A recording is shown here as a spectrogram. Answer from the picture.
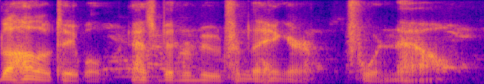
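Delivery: suspenseful, dramatic, suspense-building delivery. Reading a line aloud to the others, doing it in a suspenseful voice. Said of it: "I got to do this in a suspenseful voice".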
